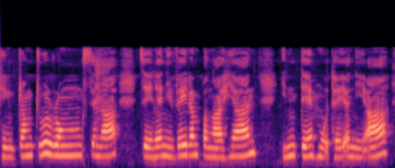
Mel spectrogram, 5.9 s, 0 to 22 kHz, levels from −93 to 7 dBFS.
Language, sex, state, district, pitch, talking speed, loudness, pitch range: Mizo, female, Mizoram, Aizawl, 205 Hz, 160 wpm, -15 LUFS, 195-215 Hz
